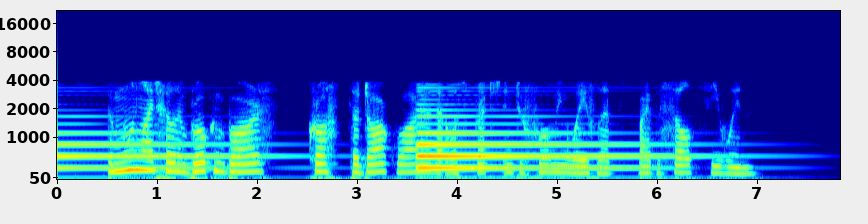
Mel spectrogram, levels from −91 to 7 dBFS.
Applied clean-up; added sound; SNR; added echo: none; Acoustic guitar; -2 dB; none.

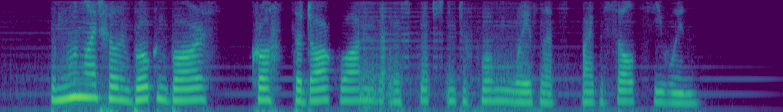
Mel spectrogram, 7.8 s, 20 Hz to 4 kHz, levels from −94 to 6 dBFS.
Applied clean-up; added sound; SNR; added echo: neural separator model SepFormer DNS4.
